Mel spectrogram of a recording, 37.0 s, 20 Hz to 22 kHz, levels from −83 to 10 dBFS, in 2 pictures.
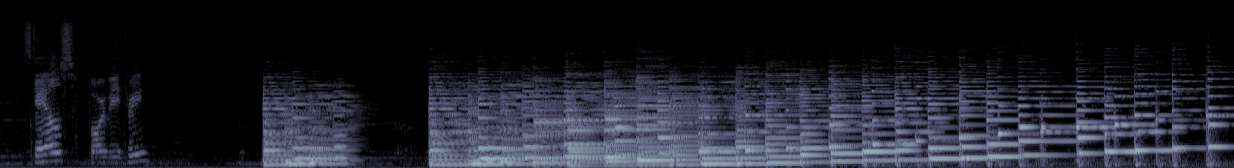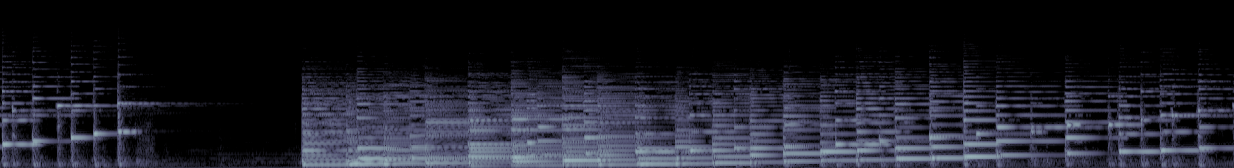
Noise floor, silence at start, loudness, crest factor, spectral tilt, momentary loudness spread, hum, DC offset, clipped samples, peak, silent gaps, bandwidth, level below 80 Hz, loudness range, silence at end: -76 dBFS; 0.55 s; -27 LUFS; 16 dB; -9 dB/octave; 11 LU; none; under 0.1%; under 0.1%; -12 dBFS; none; 8.4 kHz; -56 dBFS; 8 LU; 0 s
